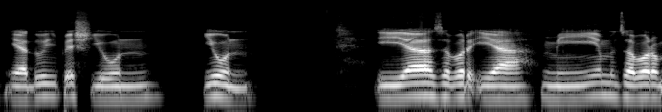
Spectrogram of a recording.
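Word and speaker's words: ي: ইয়া জিহ্বার মাঝ হতে নরমভাবে আদায় হবে।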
